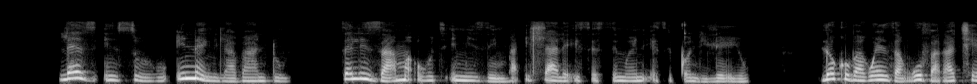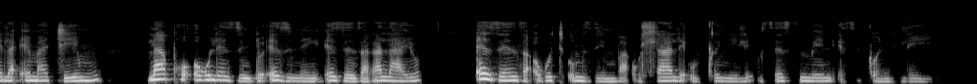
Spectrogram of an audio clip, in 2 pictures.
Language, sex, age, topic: North Ndebele, female, 25-35, health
